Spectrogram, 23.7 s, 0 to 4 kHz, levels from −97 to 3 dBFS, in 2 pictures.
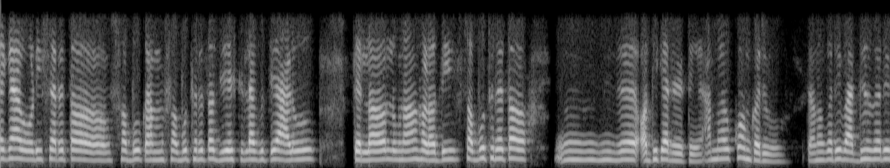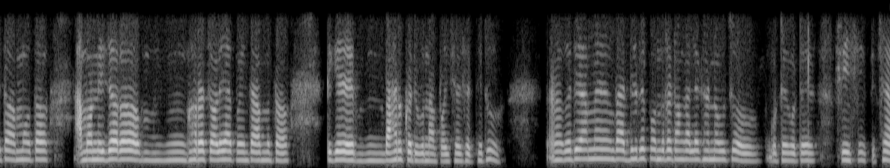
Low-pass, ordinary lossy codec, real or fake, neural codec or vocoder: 3.6 kHz; none; real; none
